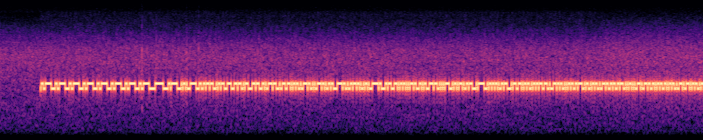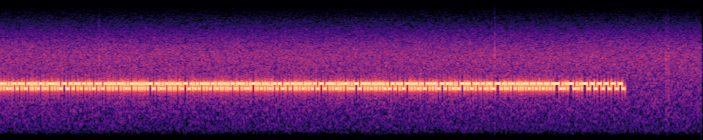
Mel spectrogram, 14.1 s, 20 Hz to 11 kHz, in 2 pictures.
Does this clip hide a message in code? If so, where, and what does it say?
Yes: NAVTEX (SITOR-B), 100 baud, 170 Hz shift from 0.4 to 13.3 s, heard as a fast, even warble, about 1360 Hz centre. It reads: ZCZC BB80 FORECAST: WIND NE 8 TO 9. SEA SLIGHT. VIS GOOD. NNNN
